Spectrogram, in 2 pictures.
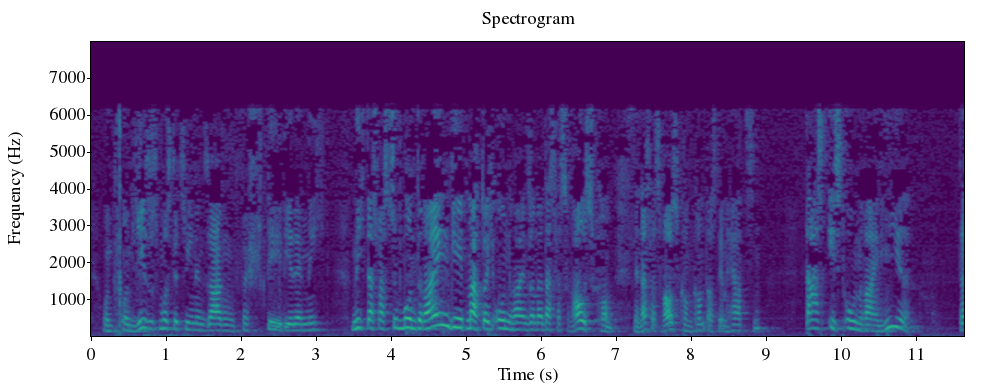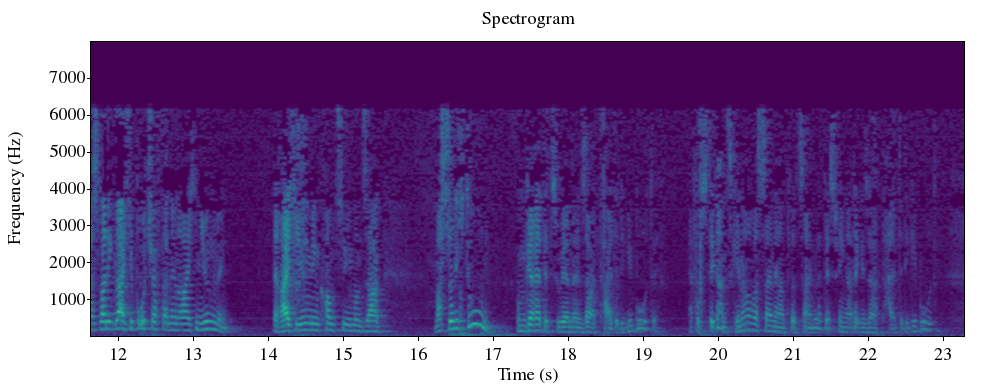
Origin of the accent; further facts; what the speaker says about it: Romania; Ich komme aus Rumänien ursprünglich.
